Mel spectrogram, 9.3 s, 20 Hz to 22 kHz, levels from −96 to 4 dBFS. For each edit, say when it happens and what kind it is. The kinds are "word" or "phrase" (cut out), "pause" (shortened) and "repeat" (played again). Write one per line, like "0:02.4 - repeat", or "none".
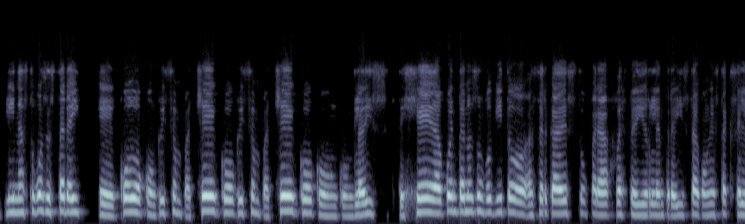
0:01.1 - pause
0:01.8 - word
0:02.9 - repeat
0:04.9 - pause
0:07.7 - word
